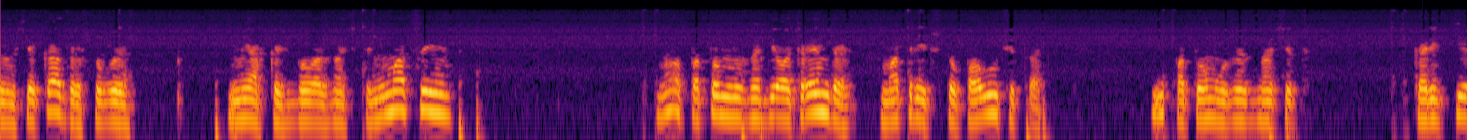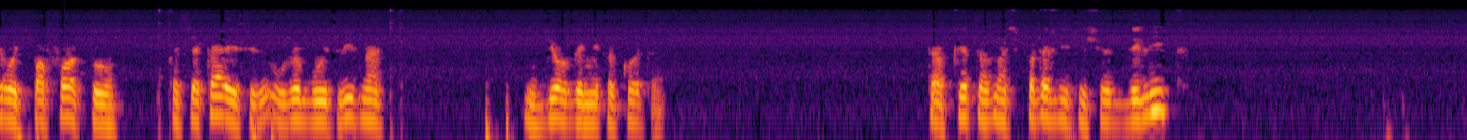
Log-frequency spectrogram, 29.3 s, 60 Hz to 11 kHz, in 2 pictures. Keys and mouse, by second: 1.9 click, 4.3 click, 5.2 i, 7.0 click, 9.6 click, 10.6 i, 12.3 click, 13.1 i, 14.5 click, 16.9 click, 17.7 i, 19.1 click, 19.9 i, 25.4 Delete, 28.9 Delete.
